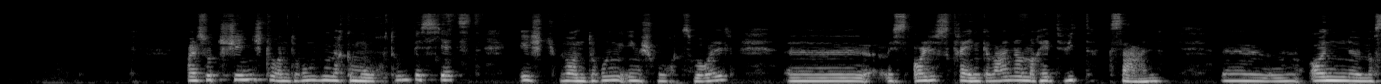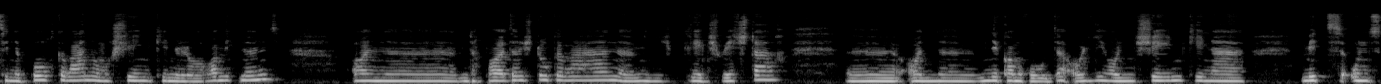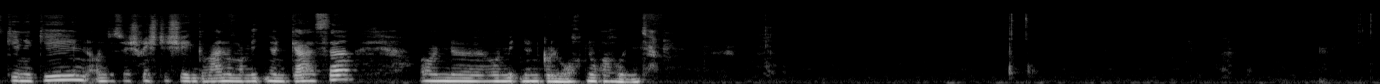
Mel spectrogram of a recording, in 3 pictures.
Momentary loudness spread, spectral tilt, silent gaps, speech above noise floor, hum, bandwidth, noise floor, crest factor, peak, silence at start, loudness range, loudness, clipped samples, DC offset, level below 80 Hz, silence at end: 9 LU; -7.5 dB/octave; none; 44 dB; none; 11.5 kHz; -67 dBFS; 16 dB; -8 dBFS; 1.9 s; 5 LU; -24 LUFS; under 0.1%; under 0.1%; -54 dBFS; 3.7 s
